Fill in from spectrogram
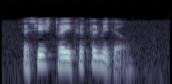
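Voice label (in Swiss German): "dreiviertel", Alsatian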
